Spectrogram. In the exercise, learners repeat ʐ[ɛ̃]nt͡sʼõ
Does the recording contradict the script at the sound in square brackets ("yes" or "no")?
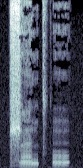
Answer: yes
